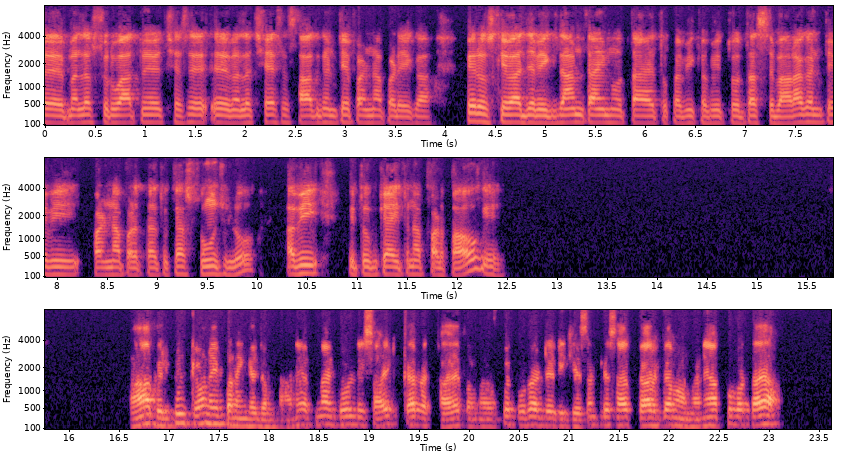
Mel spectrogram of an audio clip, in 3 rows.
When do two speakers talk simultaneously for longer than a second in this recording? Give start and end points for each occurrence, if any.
none

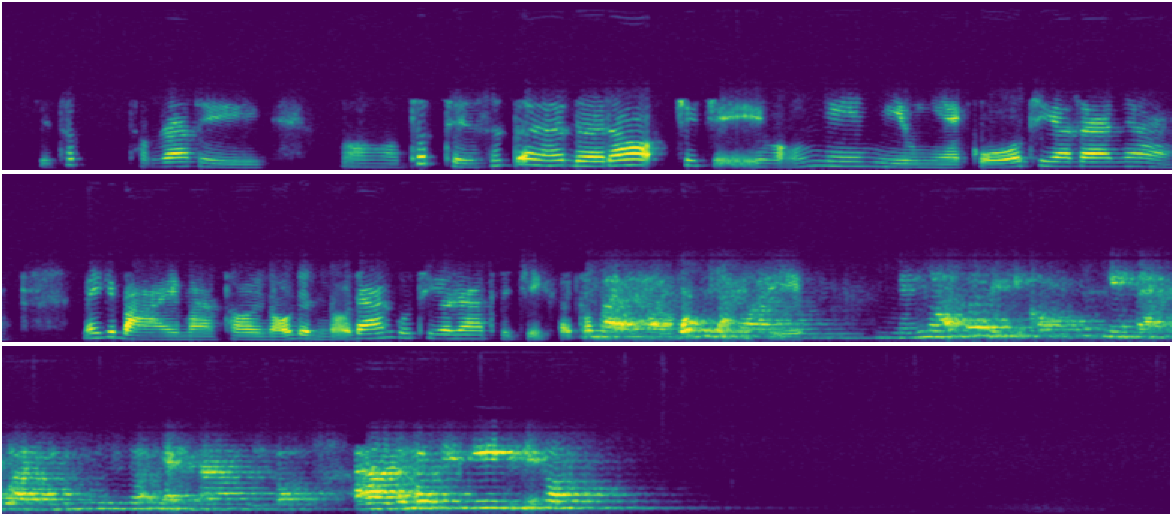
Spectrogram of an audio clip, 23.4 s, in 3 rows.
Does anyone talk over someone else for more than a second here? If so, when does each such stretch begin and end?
11.6-13.1

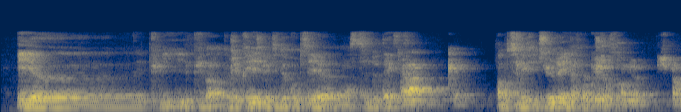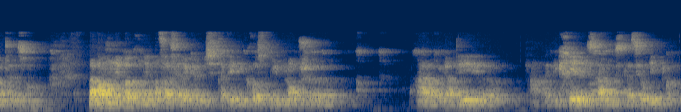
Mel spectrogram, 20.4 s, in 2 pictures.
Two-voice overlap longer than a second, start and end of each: none

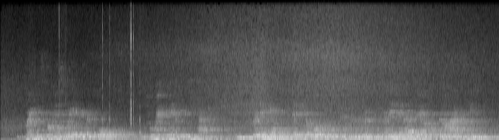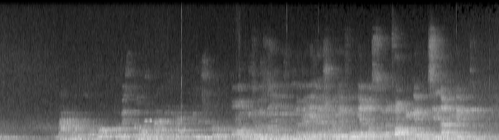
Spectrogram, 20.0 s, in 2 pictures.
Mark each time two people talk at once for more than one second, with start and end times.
14.6-16.9

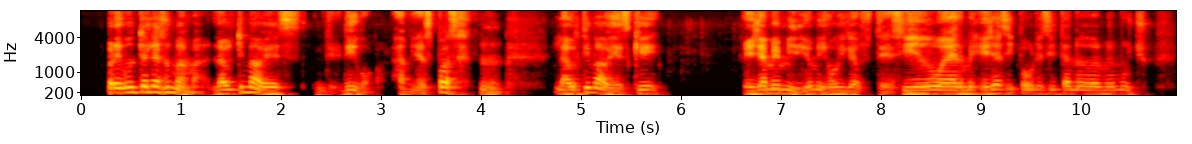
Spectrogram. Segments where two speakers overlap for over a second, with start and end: none

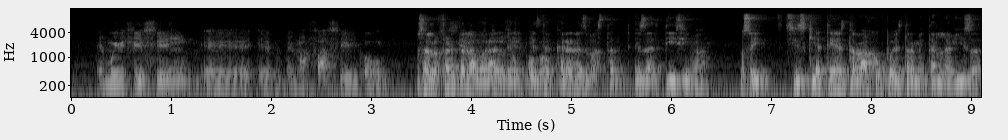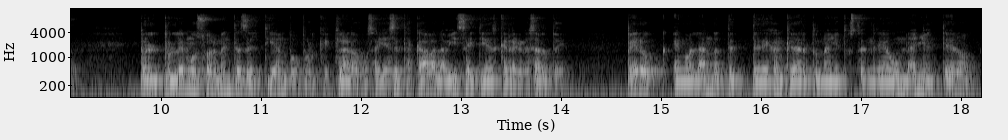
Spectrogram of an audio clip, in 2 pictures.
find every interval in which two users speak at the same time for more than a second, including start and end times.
3.5-4.8

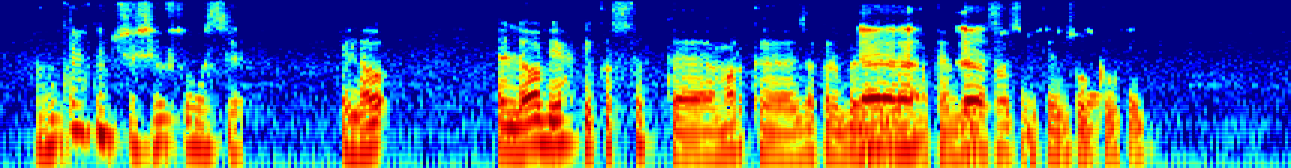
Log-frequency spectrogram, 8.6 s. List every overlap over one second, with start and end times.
5.7-7.3

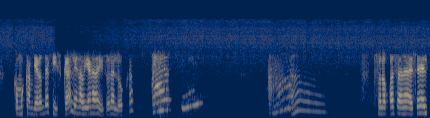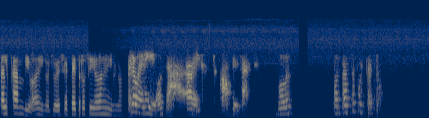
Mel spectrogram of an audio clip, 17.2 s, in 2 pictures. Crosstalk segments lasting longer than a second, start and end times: none

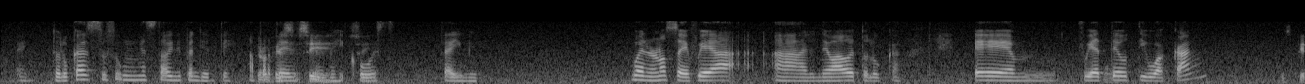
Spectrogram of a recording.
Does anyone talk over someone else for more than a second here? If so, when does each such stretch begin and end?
2.6-3.8

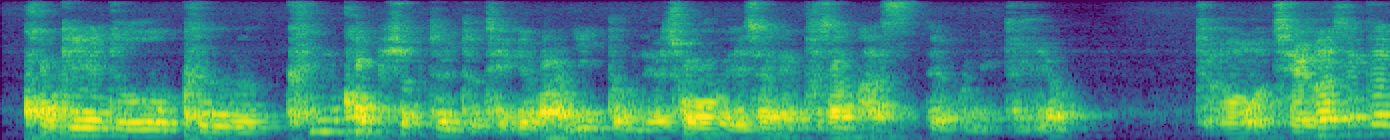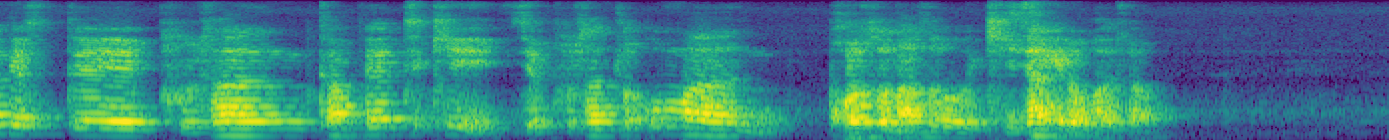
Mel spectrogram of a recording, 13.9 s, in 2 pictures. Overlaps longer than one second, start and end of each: none

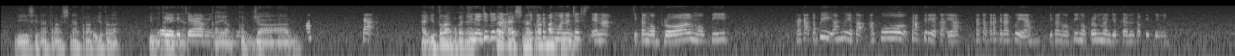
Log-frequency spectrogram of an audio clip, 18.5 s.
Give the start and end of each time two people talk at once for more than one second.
7.0-8.7

